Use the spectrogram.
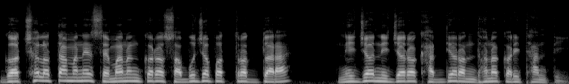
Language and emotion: Odia, neutral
